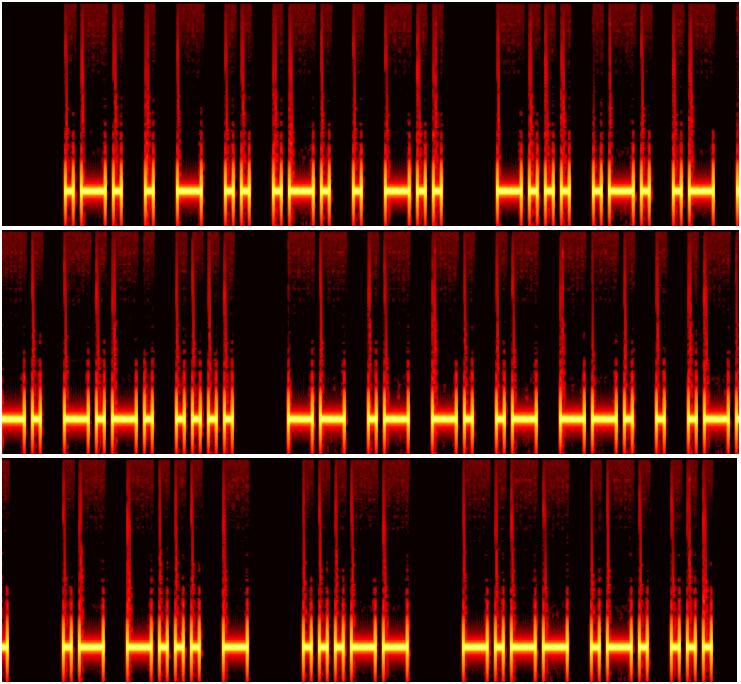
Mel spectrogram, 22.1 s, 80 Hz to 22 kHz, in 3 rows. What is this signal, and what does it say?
Morse code, heard as a keyed tone, about 16 wpm, 700 Hz. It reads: RETIRED BRANCH MANAGER ABT 3 YRS
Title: Practice QSO - Exchange 3 - More Info - 15wpm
